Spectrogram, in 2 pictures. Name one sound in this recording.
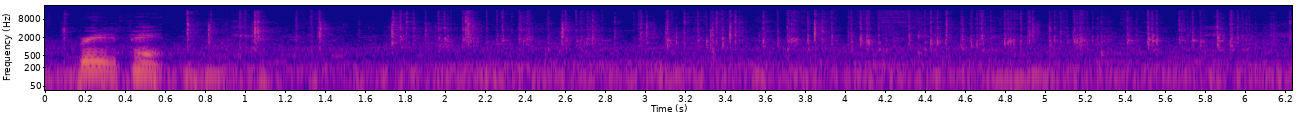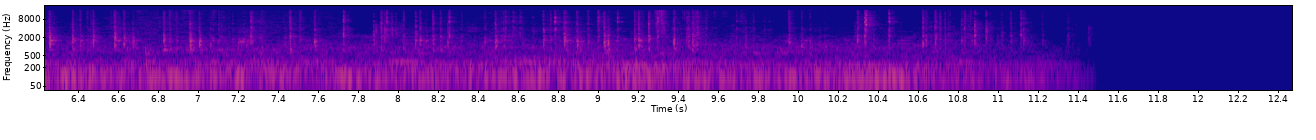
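Plastic bottle lids click and rattle as they are twisted.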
